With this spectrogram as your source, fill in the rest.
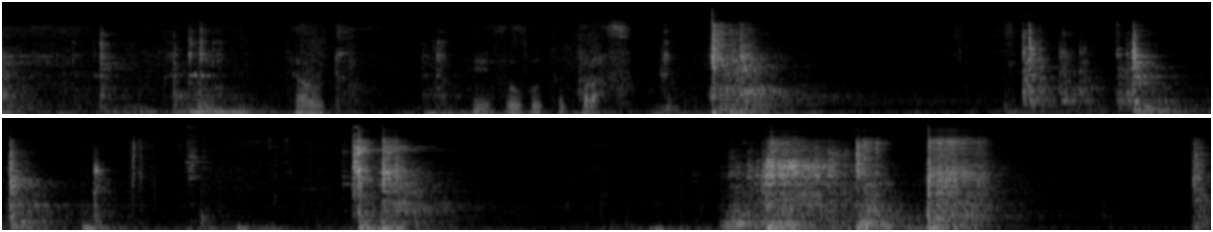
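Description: Footsteps thud on a metal plate.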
